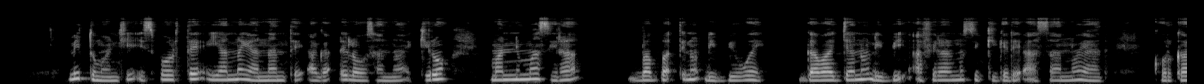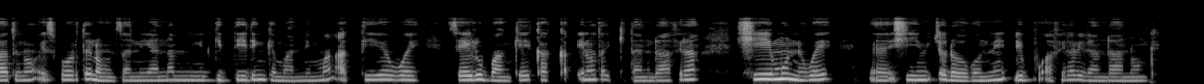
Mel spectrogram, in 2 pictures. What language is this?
Sidamo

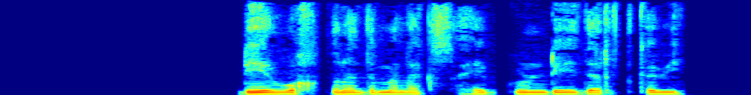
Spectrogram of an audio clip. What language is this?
Pashto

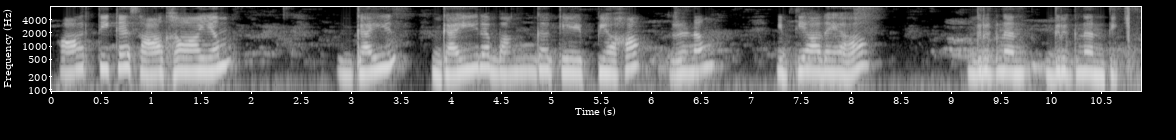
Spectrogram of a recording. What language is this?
Sanskrit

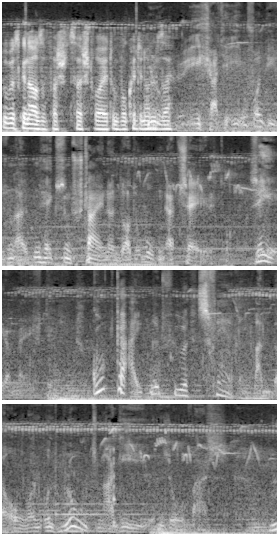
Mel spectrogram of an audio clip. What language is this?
German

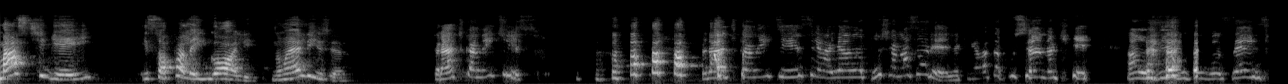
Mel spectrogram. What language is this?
Portuguese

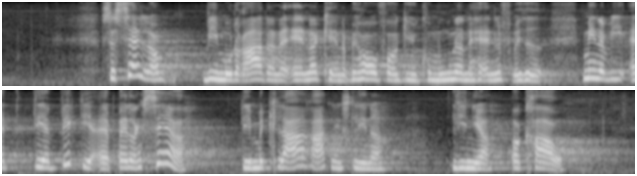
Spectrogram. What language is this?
Danish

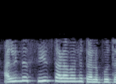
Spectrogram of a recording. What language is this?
Kannada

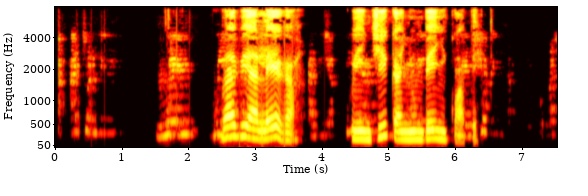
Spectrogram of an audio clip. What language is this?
Taita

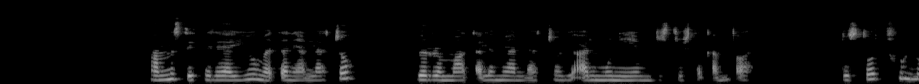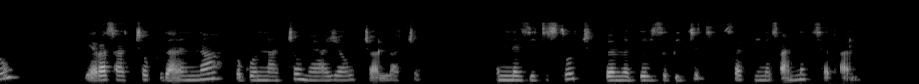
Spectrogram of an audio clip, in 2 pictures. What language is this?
Amharic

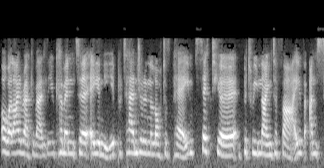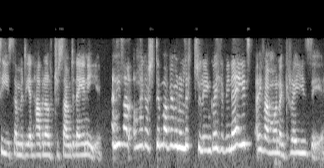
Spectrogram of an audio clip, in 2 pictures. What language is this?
Welsh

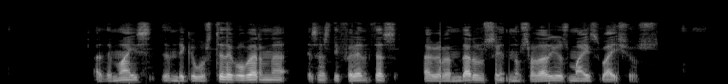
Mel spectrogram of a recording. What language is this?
Galician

